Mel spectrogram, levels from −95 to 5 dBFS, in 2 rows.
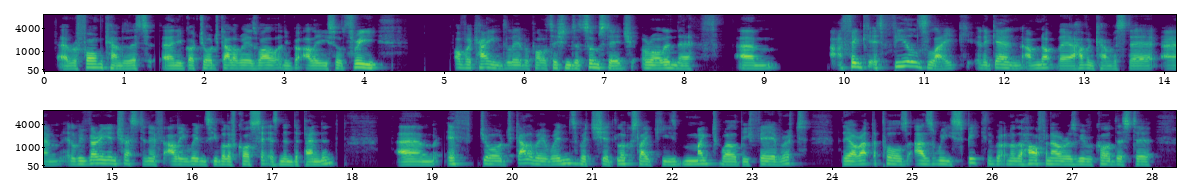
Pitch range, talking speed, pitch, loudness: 110-125 Hz, 195 wpm, 115 Hz, -23 LUFS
